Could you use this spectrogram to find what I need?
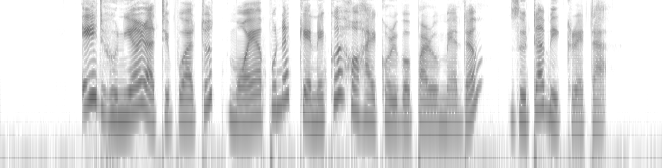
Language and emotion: Assamese, happy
